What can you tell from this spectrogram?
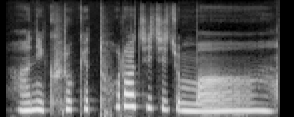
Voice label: sadness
